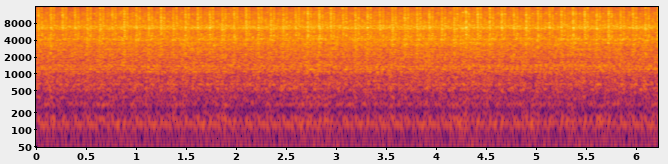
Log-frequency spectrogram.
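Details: Cold start at 65°F in garage after installing single carburetor, hand-throttled, no choke, minor intake runner vacuum leaks; external alternator connected: steady even idle with low drone, no misses, load smooths running but slows acceleration.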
